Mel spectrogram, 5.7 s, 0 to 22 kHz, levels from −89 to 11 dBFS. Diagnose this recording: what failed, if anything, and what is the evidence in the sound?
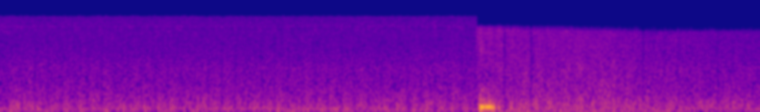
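From 3.58 s to the end of the clip at about 5.71 s, the speech turns rough and watery and loses its top end, sounding muffled. This is a call bitrate drop at the network and codec stage. The bandwidth estimate fell, so the encoder went from 32 kbps down to 7 kbps and held the lowest rate for about 1.04 s. At that rate the coding is coarse, and the audio bandwidth narrows from 20 kHz to 8 kHz.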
